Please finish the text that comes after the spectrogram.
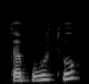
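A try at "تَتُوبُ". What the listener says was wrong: Tatubu. That's 2 tas now.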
